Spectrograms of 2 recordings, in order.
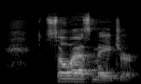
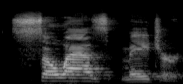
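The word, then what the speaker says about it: psoas major: just pronounced so as so as major i p f PS o yes yes that is pronounced so as major don't say the p p is silent the p is silent so please say again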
